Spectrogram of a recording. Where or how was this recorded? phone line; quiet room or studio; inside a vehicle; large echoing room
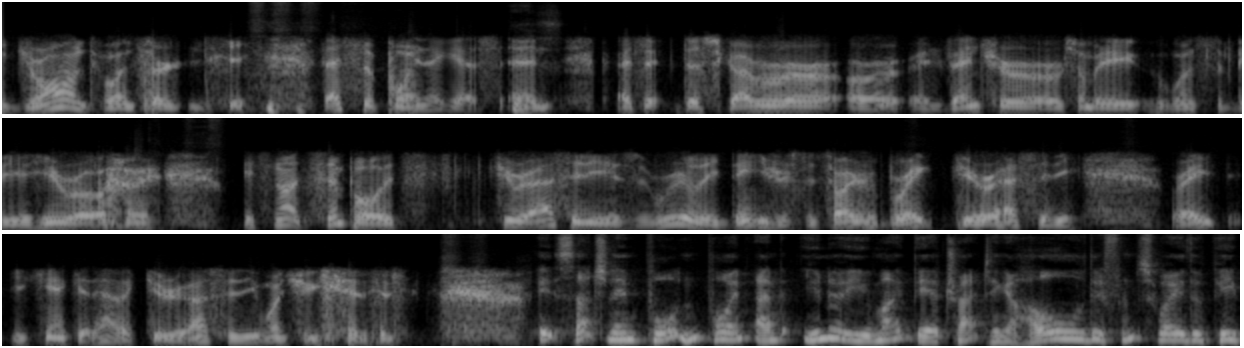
phone line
